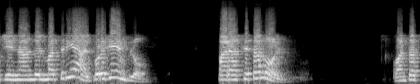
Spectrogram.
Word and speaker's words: paracetamol: Por ejemplo, paracetamol. ¿Cuántas sílabas? 5 sílabas, ¿no es cierto? Paracetamol. Bueno, ahí hay que corregir, no es aguda, es grave, ¿no? Es aguda, hay que resaltar en la mol, paracetamol, aguda.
